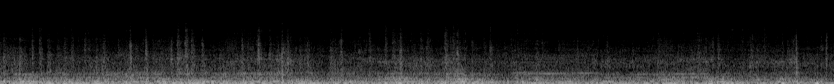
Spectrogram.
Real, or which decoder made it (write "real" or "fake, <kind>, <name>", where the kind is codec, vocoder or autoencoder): fake, codec, SNAC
